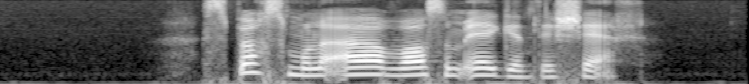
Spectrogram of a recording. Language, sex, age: Norwegian, female, 19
